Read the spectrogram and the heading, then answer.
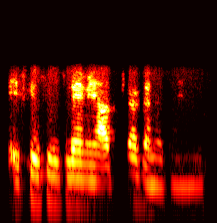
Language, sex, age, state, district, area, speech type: Urdu, male, 18-30, Bihar, Purnia, rural, conversation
